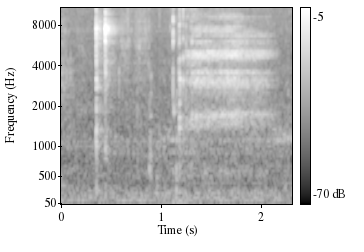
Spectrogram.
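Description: Near silence: room tone with a faint computer click about a third of a second in.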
